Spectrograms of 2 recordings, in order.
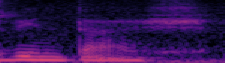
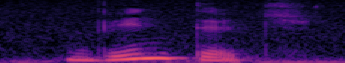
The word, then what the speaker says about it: vintage: Así que el que le haga ilusión pronunciar bien, que repita conmigo. Vintage, vintage. Es una especie de B, luego T y luego G, como G de James.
